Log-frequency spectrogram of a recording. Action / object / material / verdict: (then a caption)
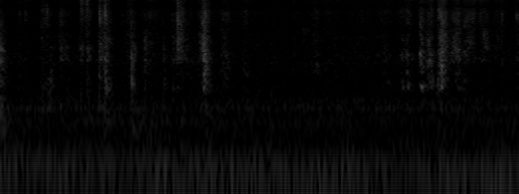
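scrape / leather shoe rubbed with a waxed cloth / leather / none. A cloth-wrapped fingertip rubs wax over the toe cap and sides of a brown leather Alden Straight Tip Blucher cap-toe shoe, fitted with a shoe tree and held in one hand, to build a wax burnish. Quiet, soft rubbing strokes come as brief bright swishes over a steady low hum.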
